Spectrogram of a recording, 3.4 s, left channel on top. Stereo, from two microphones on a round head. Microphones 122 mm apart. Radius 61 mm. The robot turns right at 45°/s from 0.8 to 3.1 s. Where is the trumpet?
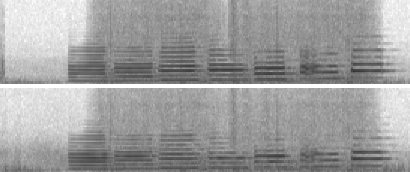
Straight ahead, 1.0 m; by 3.3 s 105° left, 1.0 m.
